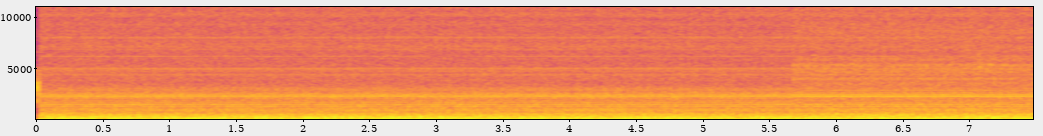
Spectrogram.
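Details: MSI RTX 3080 Suprim X 12GB graphics card in silent mode under load: a very soft, steady low whoosh with faint thin tones above it. Normal quiet fan noise under load.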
